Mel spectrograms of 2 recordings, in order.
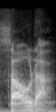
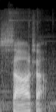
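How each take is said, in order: First: It is said in a non-American way. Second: It is said in an American way. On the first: The speaker calls it right. "The word is pronounced the way you read it" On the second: The speaker calls it wrong. "I don't know where the A comes from in the American language"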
